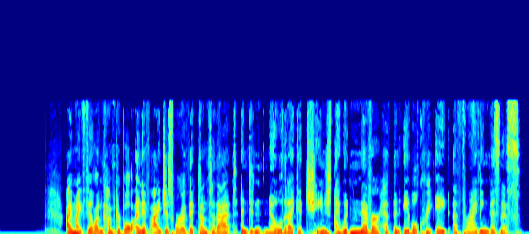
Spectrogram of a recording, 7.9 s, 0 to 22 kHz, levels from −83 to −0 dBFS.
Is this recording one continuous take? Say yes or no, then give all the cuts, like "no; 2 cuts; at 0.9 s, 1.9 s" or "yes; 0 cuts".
no; 2 cuts; at 5.0 s, 6.3 s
